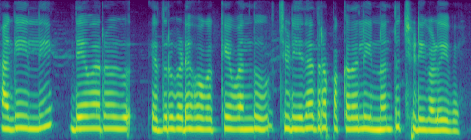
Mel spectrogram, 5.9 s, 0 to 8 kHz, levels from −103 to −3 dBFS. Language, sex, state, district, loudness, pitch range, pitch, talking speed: Kannada, female, Karnataka, Bidar, -14 LUFS, 240-255 Hz, 245 Hz, 110 wpm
